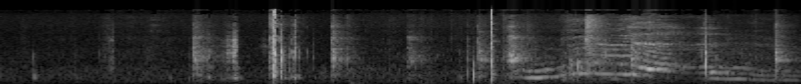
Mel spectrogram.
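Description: Several sharp clicks and knocks in the first half, then a child's wordless voice for about a second and a half.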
